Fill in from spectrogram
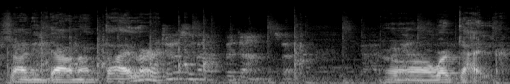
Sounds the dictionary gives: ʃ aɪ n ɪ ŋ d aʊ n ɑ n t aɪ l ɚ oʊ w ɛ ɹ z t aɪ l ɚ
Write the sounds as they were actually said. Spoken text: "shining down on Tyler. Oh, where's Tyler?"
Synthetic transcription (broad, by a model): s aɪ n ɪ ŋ d aʊ n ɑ n t aɪ l ɚ oʊ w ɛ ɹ t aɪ l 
